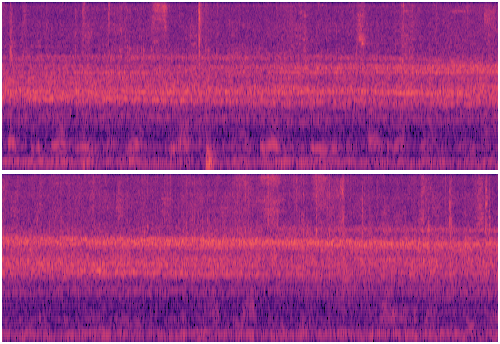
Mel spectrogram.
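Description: A model train's motor hums steadily as the locomotive rolls along the track.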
